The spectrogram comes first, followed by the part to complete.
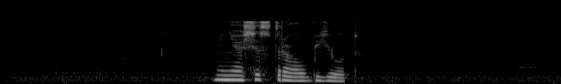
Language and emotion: Russian, sad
